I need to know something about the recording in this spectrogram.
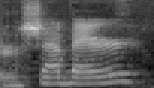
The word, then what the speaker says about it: Chabert: Chabert.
